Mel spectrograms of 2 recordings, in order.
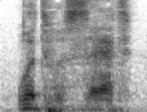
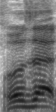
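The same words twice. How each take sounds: First: It is spoken with a harsh Russian accent. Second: It is spoken with no foreign accent. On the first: "they've got their Russian accent" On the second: "there's no accents"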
